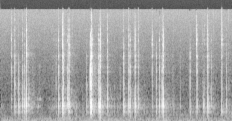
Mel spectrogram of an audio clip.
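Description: Long blue nails tap and scratch along the top edge of a small, hollow wooden cigarillo box. The result is a quick, irregular run of short, dry clicks with a hollow mid-range knock and bright ticking tops that die away almost instantly. Faint scratching fills the gaps between the taps.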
